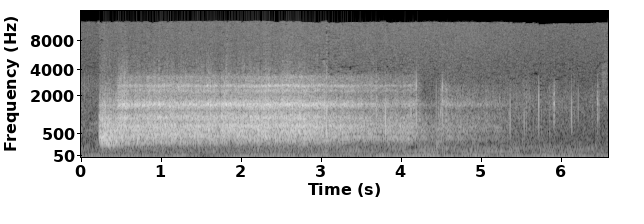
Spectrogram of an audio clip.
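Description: A toilet flush, used as a sound effect in a 1938 radio drama broadcast: a sudden loud rush of water that roars steadily for a few seconds, then tapers into quieter trickling with a few faint clicks.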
